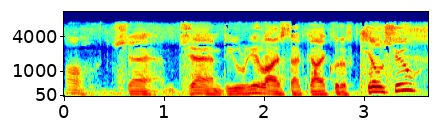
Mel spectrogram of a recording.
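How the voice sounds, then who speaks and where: A man's voice: on the low side, wildly swooping pitch, normal speed. An actor playing a worried, earnest male friend in a radio drama, grave and persuasive. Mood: concerned. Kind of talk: 1970s American radio drama acting. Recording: muffled old radio broadcast with faint hiss.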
